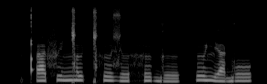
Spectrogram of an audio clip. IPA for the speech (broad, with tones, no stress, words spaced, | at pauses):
qʼɪ˧ fɪ˦ŋ͡ǀɵ˦ ǀʰɵ˧zɵ˨ hɵ˦ɡɵ˨ | ɵ˦lʲa˨ɡo˧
